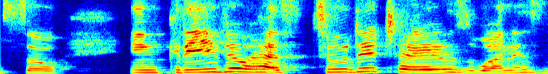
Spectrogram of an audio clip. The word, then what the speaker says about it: incrível: In Brazilian Portuguese words, we do not pronounce the L at the end. We pronounce like an U. So it would be like something like this. Incrível.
